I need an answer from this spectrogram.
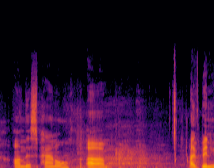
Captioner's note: laughter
